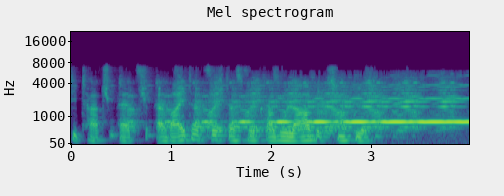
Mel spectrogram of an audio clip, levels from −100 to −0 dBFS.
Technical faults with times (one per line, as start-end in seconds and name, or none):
0.36-3.98 feedback howl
